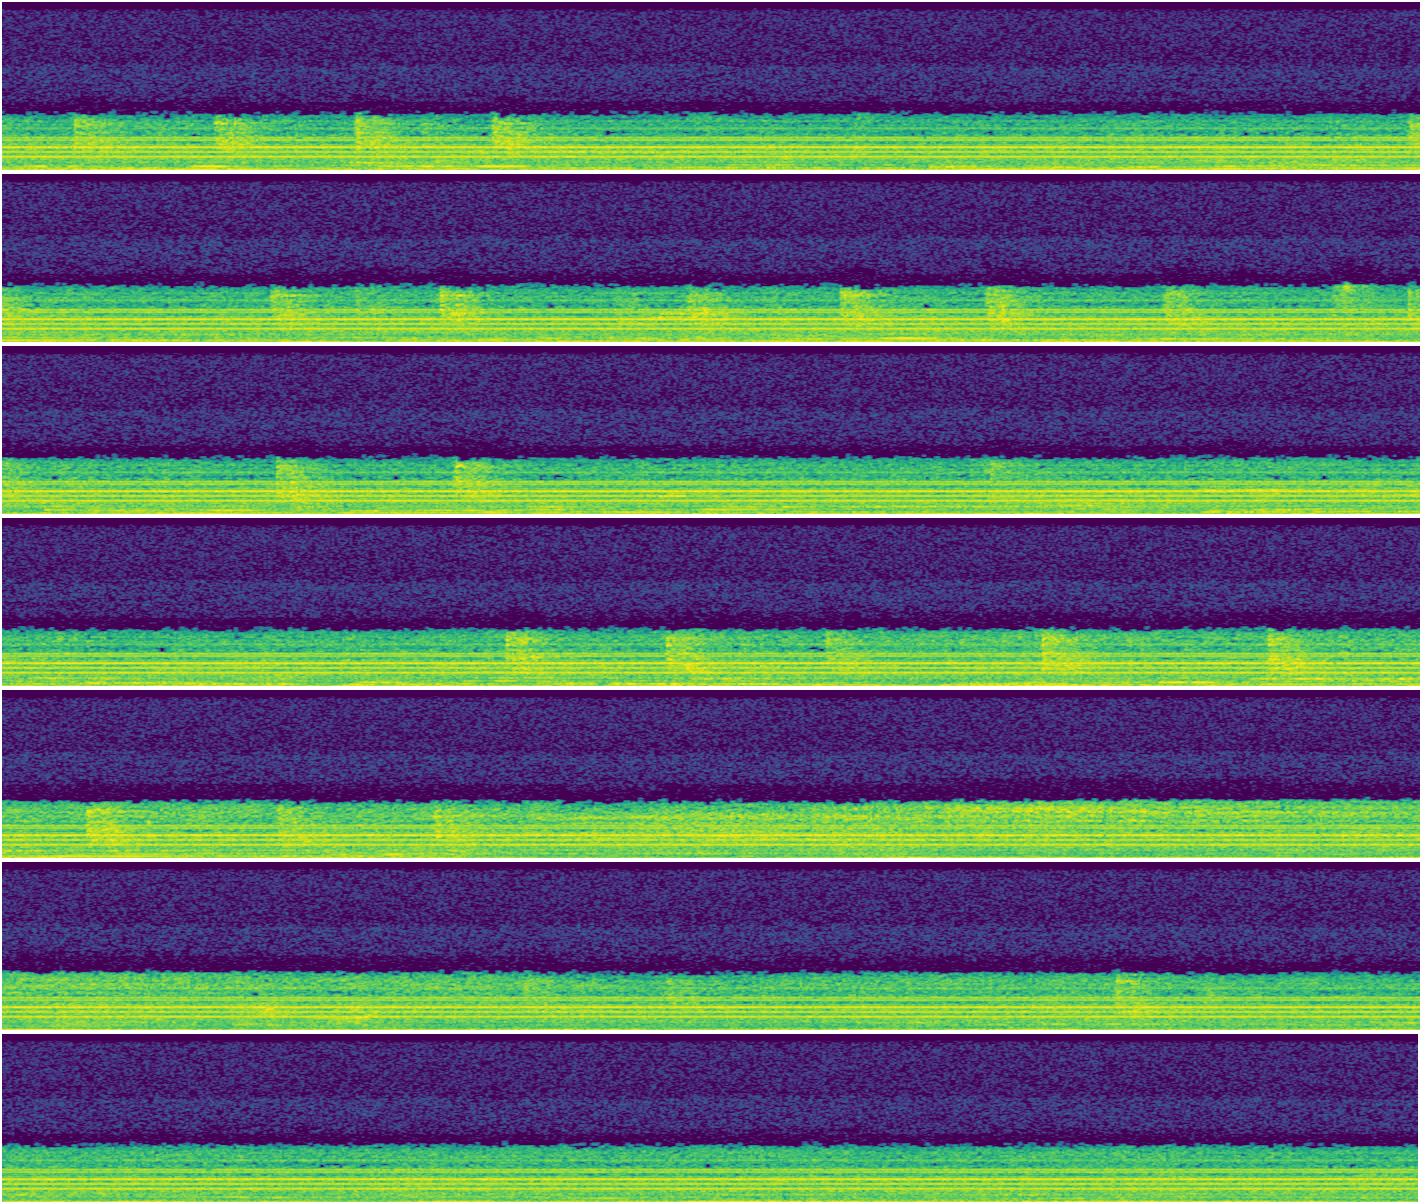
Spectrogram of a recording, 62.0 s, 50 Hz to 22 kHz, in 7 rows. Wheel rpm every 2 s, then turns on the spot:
0, 0, 0, 0, 0, 0, 0, 0, 0, 0, 0, 0, 0, 0, 0, 0, 0, 0, 0, 0, 0, 0, 0, 0, 0, 0, 0, 0, 0, 0, 0.
none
